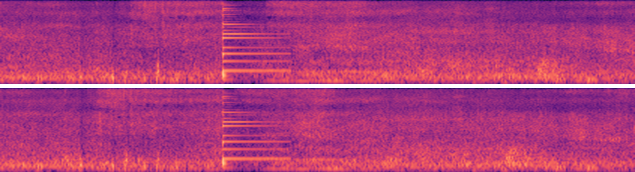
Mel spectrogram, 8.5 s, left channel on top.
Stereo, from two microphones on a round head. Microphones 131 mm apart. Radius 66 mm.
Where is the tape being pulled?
No tape being pulled in this recording.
